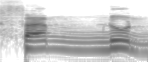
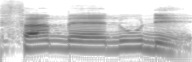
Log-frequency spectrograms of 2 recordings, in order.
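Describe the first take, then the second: First: The mim is held with the lips closed. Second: The mim is released with a bouncing vowel. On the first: The speaker calls it right. "It's famnun" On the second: The speaker calls it wrong. "the meme is not qalqala at all ... we cannot say"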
